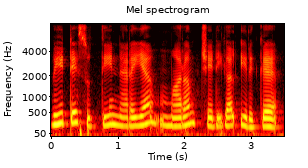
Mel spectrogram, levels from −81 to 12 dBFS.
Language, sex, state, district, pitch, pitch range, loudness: Tamil, female, Tamil Nadu, Nilgiris, 190 Hz, 180-220 Hz, -16 LUFS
